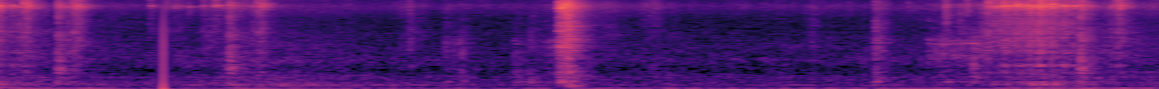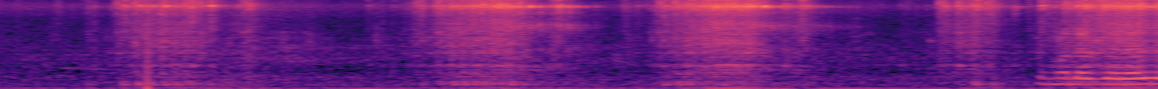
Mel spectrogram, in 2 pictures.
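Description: Sewing machine stitching the inside of a blouse lining, running in several bursts of mechanical whirring with short clicks between, fairly quiet and close.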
